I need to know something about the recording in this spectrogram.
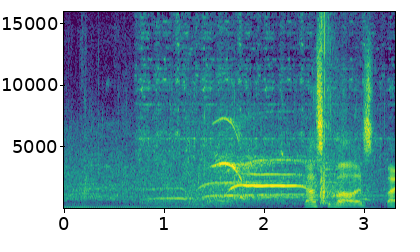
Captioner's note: crowd cheering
